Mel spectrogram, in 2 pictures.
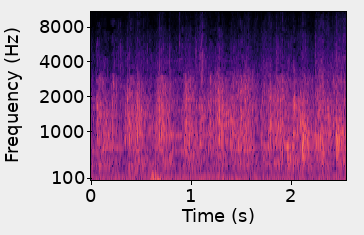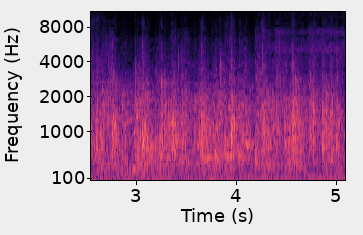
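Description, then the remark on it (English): An audience applauds for the Lord Jesus, many hands clapping in a dense, continuous wash of sound that stays loud and even throughout, with no voices standing out. “Let's put our hands together for the Lord Jesus.”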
